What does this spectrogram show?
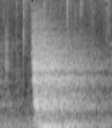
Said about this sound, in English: Rerouting system to laser cannons. Detaching laser cannons.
